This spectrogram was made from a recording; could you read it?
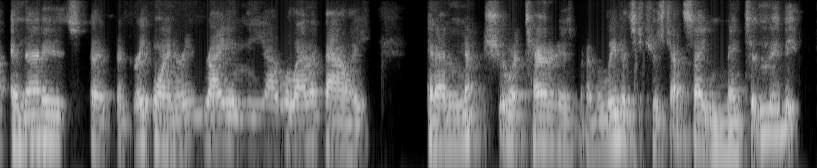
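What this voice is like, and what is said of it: Hoarse voice. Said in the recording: “I'm sorry about my hoarse voice”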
